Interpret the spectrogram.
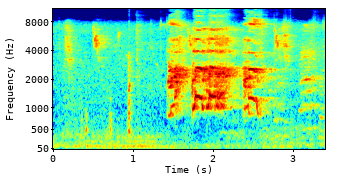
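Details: Sumatran red junglefowl, young wild birds being lured with a decoy: one loud, ragged crow of about a second, with a shorter harsh tail note after it, over quiet rustling and faint sounds beforehand.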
